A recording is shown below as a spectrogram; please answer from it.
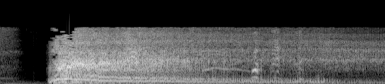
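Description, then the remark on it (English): During a hands-on-hips breathing exercise, a human voice lets out a deep, guttural growl that starts abruptly and rasps on for over three seconds, loud and rough at first, then slowly fading. “And then we're going to add the sound is a deep guttural growl.”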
